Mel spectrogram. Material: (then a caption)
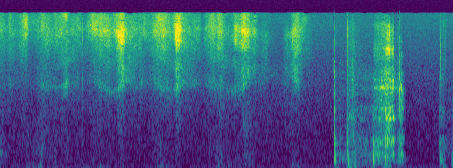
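Metal. Fingertips and nails scratch and rub the ridged metal capsule heads of a small X/Y stereo microphone with a hollow metal body. Soft, airy, brushing strokes with a bright hiss come first, then louder, sharper scraping taps close to the capsules, with short low thumps underneath.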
